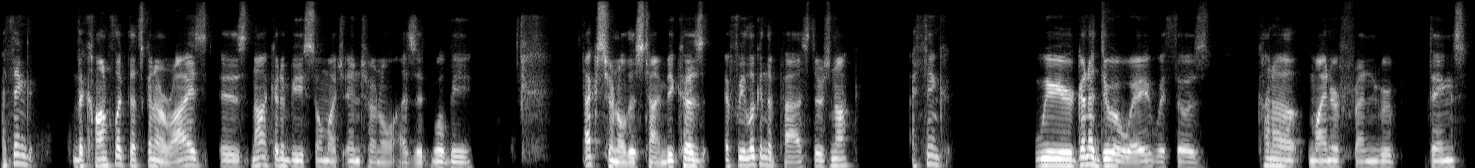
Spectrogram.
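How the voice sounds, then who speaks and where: A man's voice: medium pitch, normal speed, fairly bright tone. A man speaking as a cast member in a panel discussion, talking his thoughts through.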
